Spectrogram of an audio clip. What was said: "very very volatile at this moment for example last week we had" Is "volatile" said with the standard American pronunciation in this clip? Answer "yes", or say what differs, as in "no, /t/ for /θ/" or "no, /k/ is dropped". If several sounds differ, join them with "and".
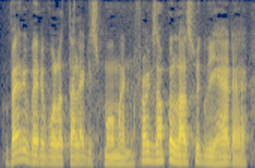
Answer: yes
